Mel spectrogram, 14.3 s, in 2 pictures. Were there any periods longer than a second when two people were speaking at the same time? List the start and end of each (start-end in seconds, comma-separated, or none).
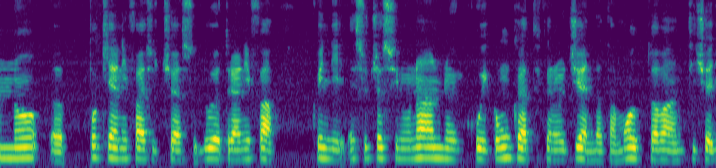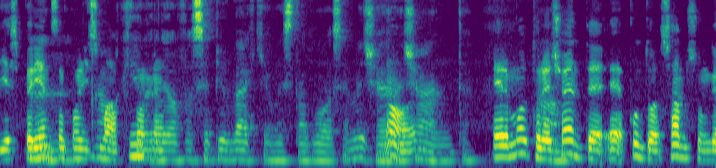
7.5-8.8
